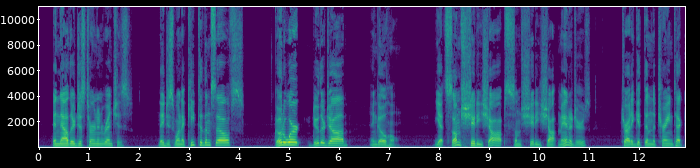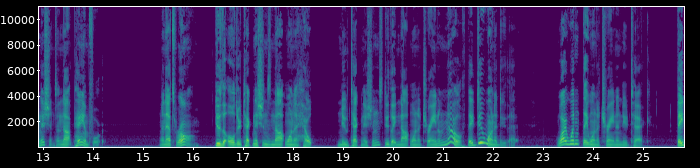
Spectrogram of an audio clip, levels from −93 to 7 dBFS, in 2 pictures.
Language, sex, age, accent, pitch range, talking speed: English, male, 30-49, American, 95-150 Hz, 185 wpm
